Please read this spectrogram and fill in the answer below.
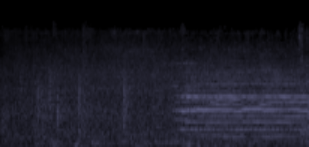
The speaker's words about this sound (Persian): در ایستگاه راه آهنی قدیمی نشستم. ایستگاه را به سبکی امروزی رنگ زدند.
